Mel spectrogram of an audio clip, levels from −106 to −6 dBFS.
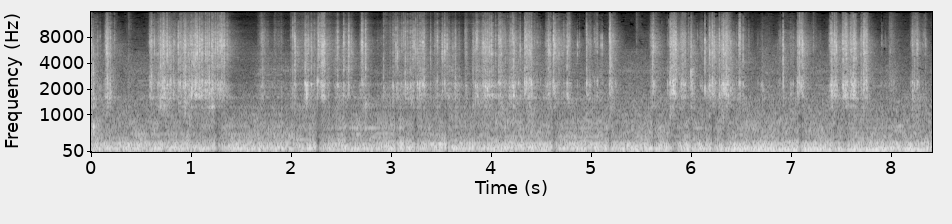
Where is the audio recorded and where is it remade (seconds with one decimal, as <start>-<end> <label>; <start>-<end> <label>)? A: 0.0-1.1 recorded; 1.1-4.1 remade; 4.1-8.4 recorded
